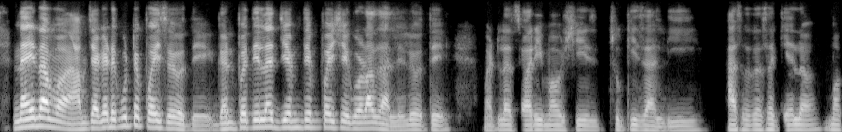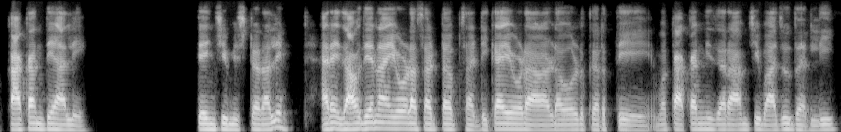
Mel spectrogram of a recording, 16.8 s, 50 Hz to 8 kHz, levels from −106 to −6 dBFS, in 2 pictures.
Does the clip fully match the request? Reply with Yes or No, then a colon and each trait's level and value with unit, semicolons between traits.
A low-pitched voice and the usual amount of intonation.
Yes: low, 120 Hz; average, 3.3 semitones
